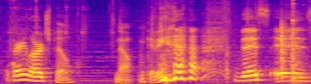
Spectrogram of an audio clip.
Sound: laughs

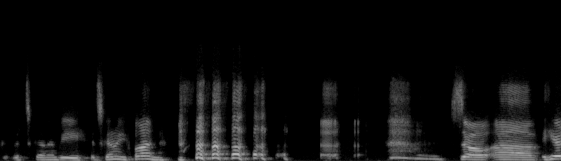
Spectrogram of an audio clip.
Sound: laughs

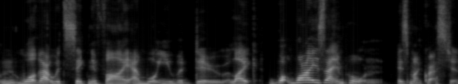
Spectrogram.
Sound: none

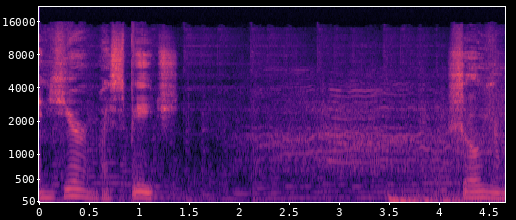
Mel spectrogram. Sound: army chanting

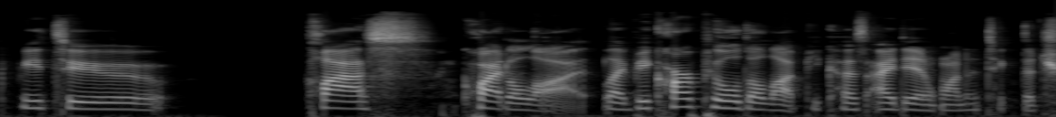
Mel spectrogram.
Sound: none

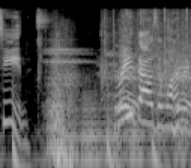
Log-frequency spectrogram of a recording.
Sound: whoosh

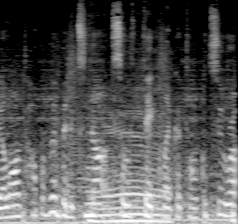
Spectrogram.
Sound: just groaning in the back

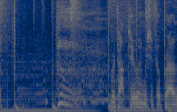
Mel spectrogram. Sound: sighs

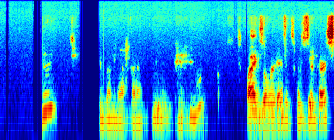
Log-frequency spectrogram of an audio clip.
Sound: indistinct conversation

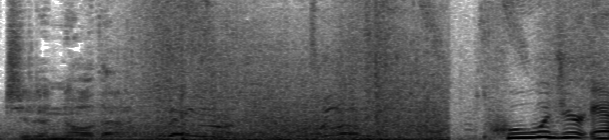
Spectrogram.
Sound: grunting

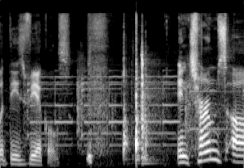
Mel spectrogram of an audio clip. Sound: air whooshing

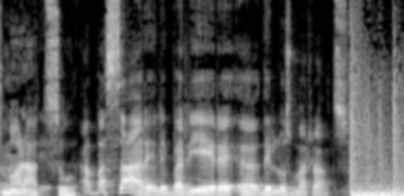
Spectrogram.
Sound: speaking in Italian; brooding music

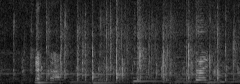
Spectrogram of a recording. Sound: audience applauds, chuckles

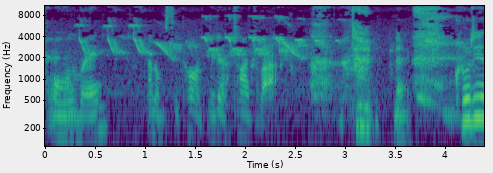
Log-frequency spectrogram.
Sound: laughs

